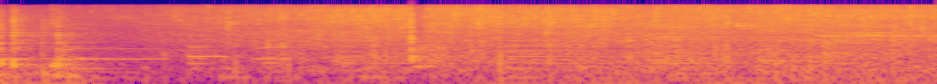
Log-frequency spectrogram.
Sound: sizzling

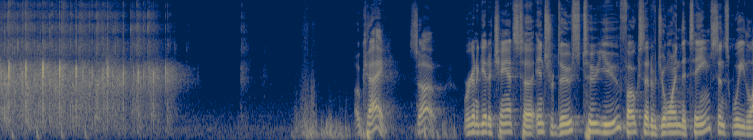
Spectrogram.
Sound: applause

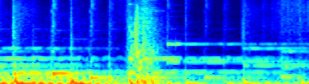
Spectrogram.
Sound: ponk

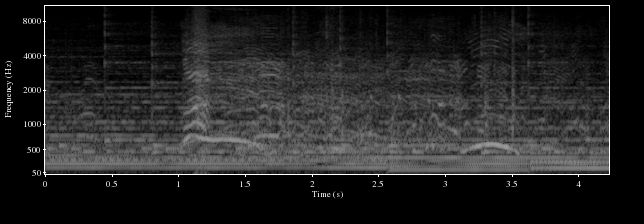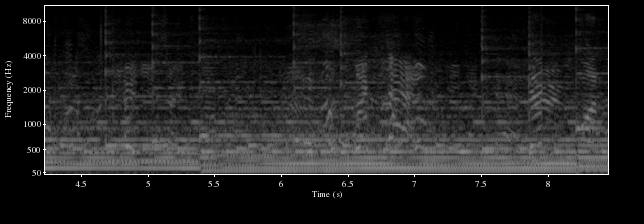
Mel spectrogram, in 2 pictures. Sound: loud cheering from crowd

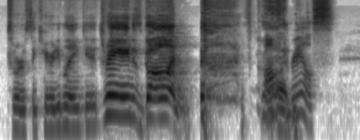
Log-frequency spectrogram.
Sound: chuckles

